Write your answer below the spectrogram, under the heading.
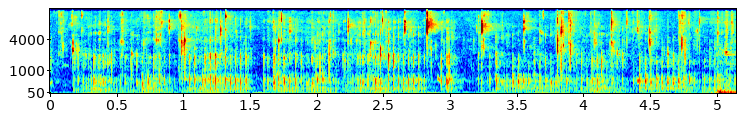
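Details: Pet kitten Leo eating wet pate and creamy cat treats up close: muffled, soft licking and chewing clicks with less crispness, over a strong low steady hum, ending with a sharp knock.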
